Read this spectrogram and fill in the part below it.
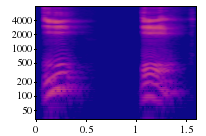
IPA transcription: e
